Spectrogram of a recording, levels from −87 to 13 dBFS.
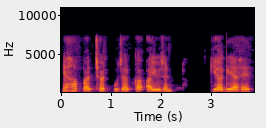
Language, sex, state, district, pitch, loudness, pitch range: Hindi, female, Uttar Pradesh, Varanasi, 225 Hz, -16 LUFS, 215-240 Hz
